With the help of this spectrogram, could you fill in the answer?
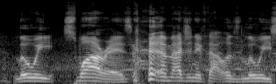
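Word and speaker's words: Luis Suárez: but imagine if Luis how is Luis Suarez that's how you say his name Luis Suarez imagine if that was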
